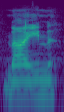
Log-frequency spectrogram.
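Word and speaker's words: nein: The only German words you know are nine. Nine and ya is exactly how you pronounce it.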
